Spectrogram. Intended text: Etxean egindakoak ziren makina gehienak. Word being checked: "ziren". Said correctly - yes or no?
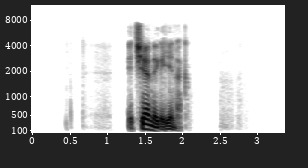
no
